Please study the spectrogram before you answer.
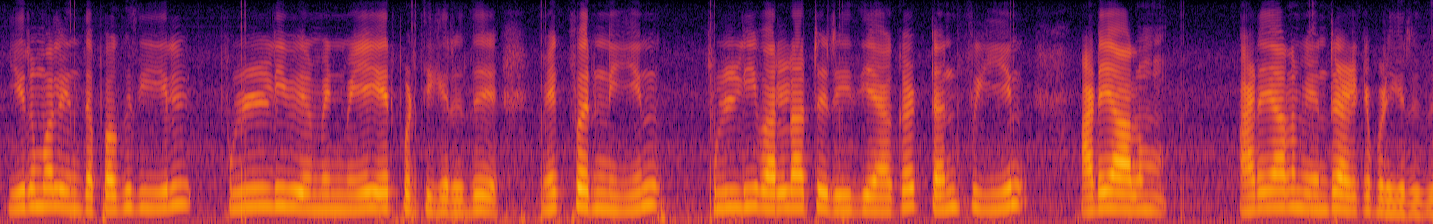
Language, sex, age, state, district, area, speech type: Tamil, female, 45-60, Tamil Nadu, Cuddalore, rural, read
